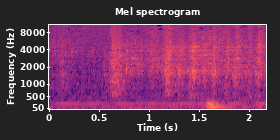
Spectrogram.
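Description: Eating at the table: a knife and fork scraping and clicking faintly on a plate, then a short low 'mm' from someone chewing about one and a half seconds in. A faint steady hum runs underneath.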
